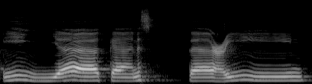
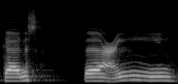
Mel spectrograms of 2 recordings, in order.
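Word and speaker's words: إياك نستعين: Jangan terlalu cepat di sini. Wa iyyaka nas ta'in, ka nas ta'in, enggak boleh. Harus dialirkan dulu anginnya, ya. Ada tempo sedikit di sini.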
